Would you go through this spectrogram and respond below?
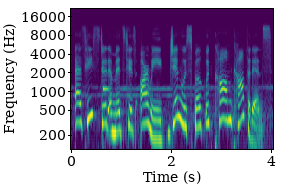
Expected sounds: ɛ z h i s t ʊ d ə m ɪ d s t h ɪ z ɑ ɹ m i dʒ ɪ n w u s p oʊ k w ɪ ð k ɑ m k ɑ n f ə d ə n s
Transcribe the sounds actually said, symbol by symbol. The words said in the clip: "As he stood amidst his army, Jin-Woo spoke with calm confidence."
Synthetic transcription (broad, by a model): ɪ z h i s t ʊ d ə m ɪ d s t h ɪ z ɑ ɹ m i dʒ ɪ n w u s p oʊ k w ɪ ð k ɑ m k ɑ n f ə d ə n s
